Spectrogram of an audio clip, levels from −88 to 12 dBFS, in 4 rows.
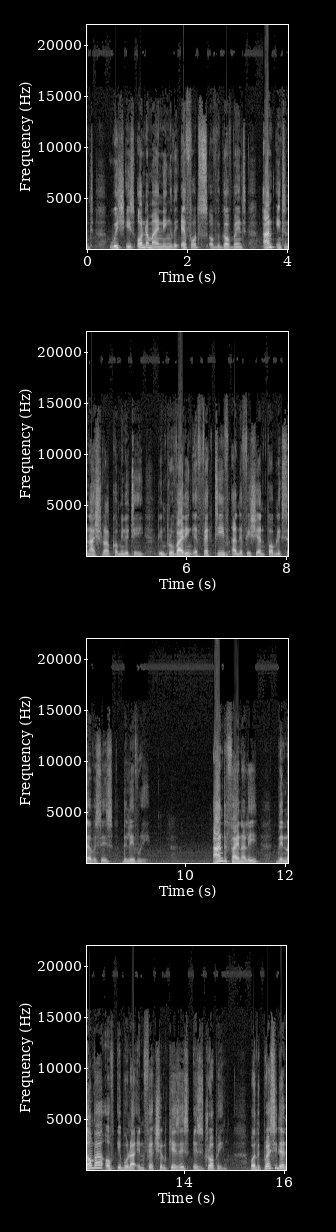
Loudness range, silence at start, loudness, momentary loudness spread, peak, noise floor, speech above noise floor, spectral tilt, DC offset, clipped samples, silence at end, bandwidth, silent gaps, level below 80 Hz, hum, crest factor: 5 LU; 0 s; -16 LUFS; 13 LU; 0 dBFS; -50 dBFS; 33 dB; -4 dB/octave; under 0.1%; 0.2%; 0 s; over 20 kHz; none; -58 dBFS; none; 18 dB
